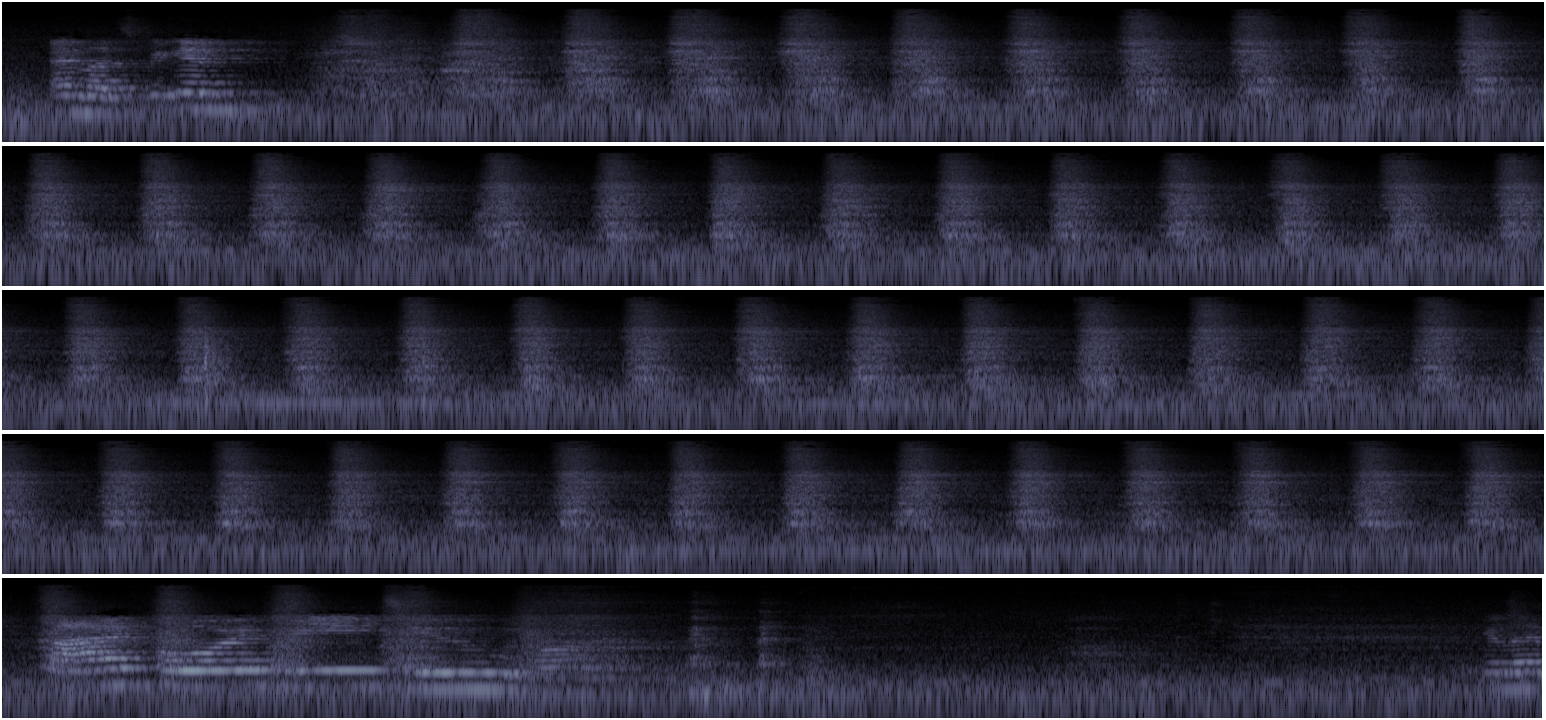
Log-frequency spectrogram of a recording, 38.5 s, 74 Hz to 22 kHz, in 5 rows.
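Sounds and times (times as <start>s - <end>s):
speech: 0.3s - 2.5s
rapid forceful breath-of-fire exhalations in kapalabhati practice: 1.6s - 34.3s.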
